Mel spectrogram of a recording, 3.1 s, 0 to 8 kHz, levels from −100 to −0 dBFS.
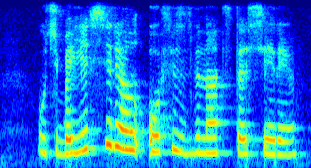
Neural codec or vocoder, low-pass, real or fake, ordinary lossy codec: none; 7.2 kHz; real; Opus, 24 kbps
